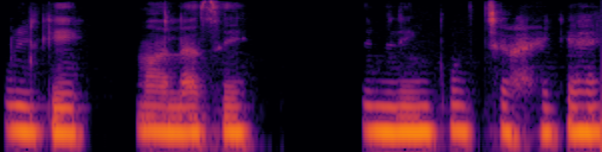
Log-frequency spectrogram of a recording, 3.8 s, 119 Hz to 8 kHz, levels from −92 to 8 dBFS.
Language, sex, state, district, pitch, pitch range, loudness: Hindi, female, Uttar Pradesh, Etah, 210 Hz, 205-210 Hz, -30 LUFS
